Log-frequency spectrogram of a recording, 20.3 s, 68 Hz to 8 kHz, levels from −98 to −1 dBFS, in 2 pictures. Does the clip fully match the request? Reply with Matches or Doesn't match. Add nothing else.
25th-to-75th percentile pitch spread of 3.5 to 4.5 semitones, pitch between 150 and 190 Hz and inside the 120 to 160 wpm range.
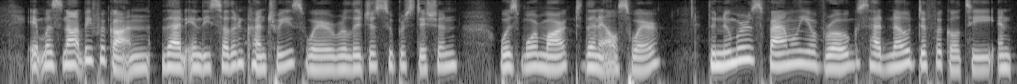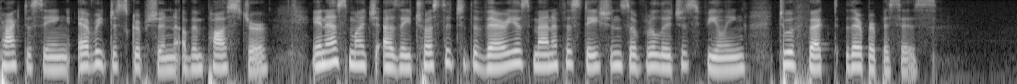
Doesn't match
